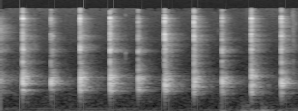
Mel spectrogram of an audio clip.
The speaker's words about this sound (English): okay, here, just so people could hear, this is the stirring my drink noise.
